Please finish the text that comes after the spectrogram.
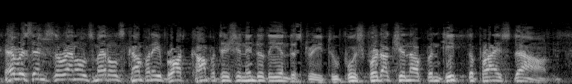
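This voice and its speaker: A noisy, muffled old radio recording carries a cheerful, boastful salesman in a 1950s comedy show. His voice is notably high for a man, and he delivers everything like a jolly, self-satisfied sales pitch. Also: lively intonation, quick pace, a bit bright.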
